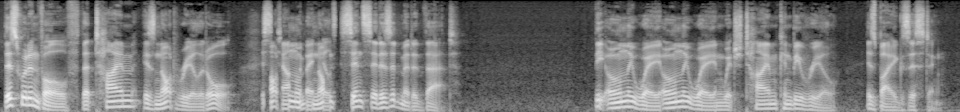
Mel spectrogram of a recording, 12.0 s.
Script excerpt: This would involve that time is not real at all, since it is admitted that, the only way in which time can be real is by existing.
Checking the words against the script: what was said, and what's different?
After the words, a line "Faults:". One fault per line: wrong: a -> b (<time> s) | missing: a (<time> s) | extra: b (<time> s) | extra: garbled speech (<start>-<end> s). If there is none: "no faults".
This would involve that time is not real at all, [garbled] since it is admitted that, the only way only way in which time can be real is by existing.
Faults:
extra: garbled speech (3.3-4.2 s)
extra: only way (8.3 s)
